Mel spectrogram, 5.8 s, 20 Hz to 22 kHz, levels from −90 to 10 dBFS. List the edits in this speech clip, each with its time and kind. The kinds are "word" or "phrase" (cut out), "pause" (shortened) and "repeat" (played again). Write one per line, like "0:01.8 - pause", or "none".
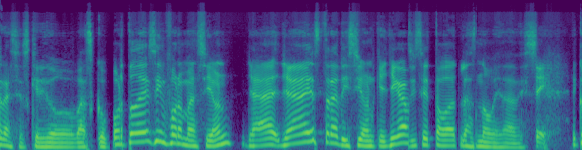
0:01.1 - word
0:04.1 - phrase
0:04.5 - word

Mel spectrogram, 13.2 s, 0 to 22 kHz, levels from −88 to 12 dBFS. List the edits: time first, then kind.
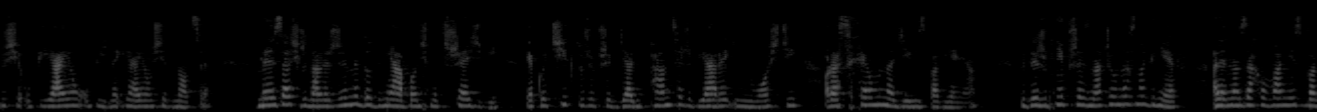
0:03.0 - word
0:10.5 - word

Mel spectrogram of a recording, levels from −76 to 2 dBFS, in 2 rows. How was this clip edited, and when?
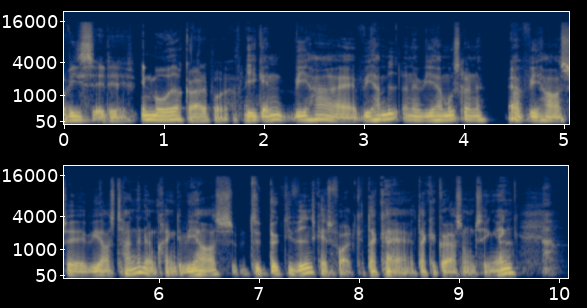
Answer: none

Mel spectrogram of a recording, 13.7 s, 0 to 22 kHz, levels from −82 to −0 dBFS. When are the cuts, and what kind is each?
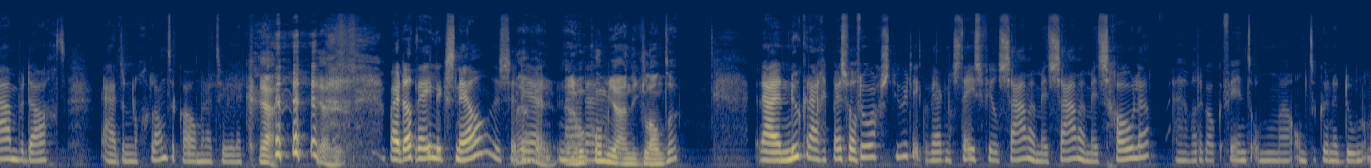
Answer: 0:01.2 - phrase
0:04.2 - phrase
0:08.6 - phrase
0:09.3 - word
0:10.5 - repeat
0:12.2 - phrase

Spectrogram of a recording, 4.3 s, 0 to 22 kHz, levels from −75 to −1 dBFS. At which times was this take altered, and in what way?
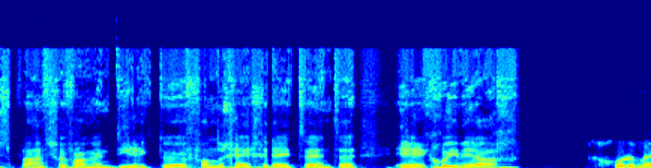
none

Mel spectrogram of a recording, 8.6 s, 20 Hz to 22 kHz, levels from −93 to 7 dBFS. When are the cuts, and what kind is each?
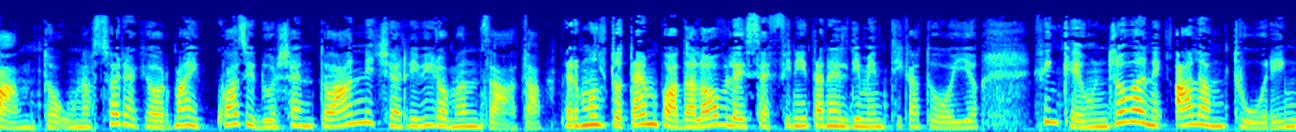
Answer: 0:03.7 - pause

